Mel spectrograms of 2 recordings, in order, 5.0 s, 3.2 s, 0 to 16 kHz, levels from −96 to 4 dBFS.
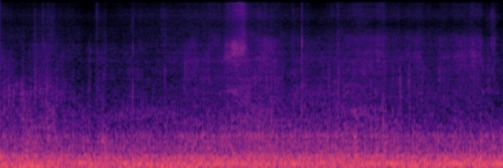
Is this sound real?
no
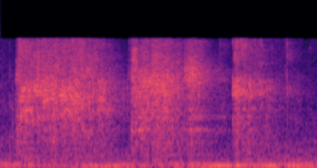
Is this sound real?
yes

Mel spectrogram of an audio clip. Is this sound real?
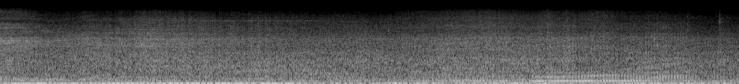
yes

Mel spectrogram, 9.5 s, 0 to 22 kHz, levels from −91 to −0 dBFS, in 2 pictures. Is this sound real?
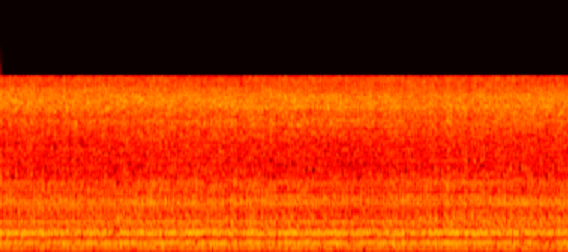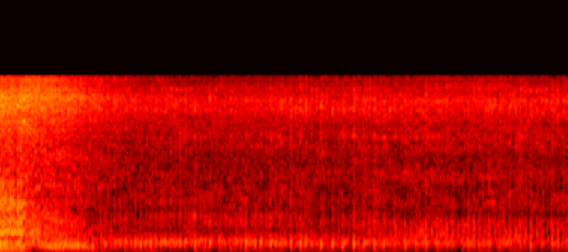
no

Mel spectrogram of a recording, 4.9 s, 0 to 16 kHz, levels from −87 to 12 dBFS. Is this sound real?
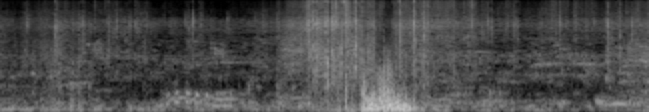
yes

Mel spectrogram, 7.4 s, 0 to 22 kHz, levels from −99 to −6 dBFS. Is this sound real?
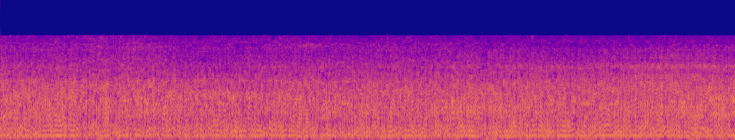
no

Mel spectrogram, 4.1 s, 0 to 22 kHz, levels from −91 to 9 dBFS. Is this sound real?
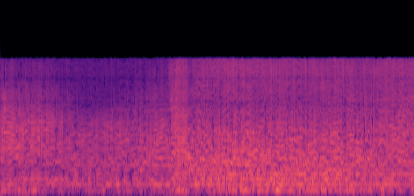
no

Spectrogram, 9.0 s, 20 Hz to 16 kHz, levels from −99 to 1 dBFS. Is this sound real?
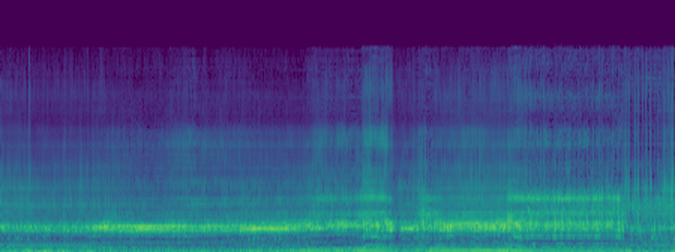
no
